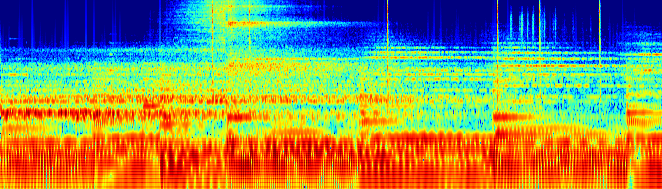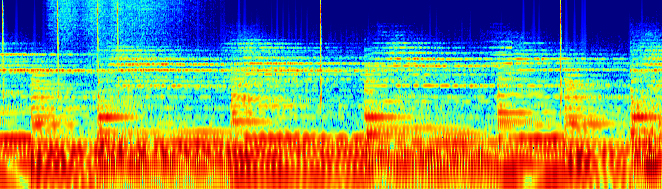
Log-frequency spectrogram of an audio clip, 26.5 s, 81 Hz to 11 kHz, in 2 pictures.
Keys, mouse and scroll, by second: 0.6 typing, 7.8 click, 19.7 click, 21.6 KP_Enter, 22.5-23.6 typing, 24.5 alt+click, 25.0 Delete, 25.7 space.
